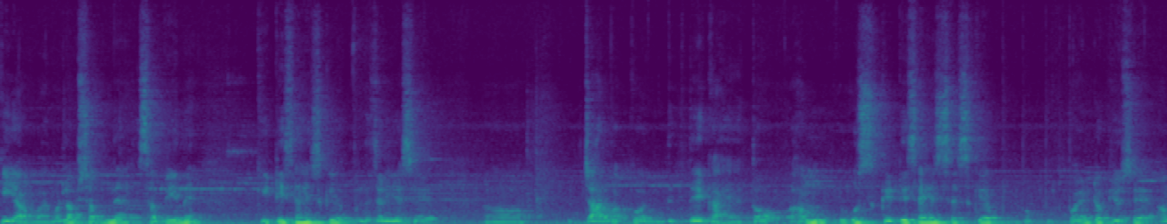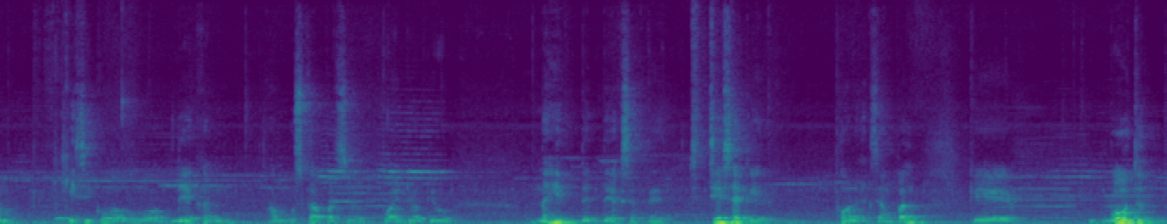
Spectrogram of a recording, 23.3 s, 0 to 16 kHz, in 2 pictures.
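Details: Adult man who stammers, on Day 4 of his daily stammering practice routine, counting backwards from 100 as fast as he can in Hindi: stuttering.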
